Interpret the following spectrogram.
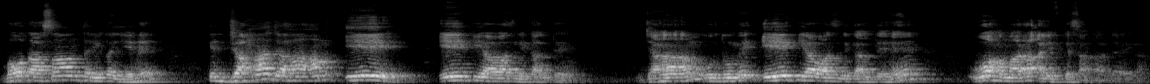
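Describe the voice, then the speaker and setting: Slow-spoken male teacher in echoey room. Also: on the high side, sing-song, a little mellow. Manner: slow, explains step by step and quizzes students. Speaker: tajweed teacher. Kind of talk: classroom teaching. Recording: echoey room, distant mic.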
